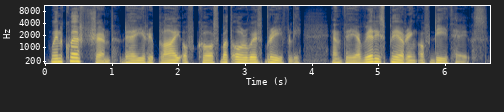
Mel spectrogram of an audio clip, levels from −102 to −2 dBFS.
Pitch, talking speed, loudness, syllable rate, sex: 125 Hz, 145 wpm, -19 LUFS, 4.6 syllables/s, male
